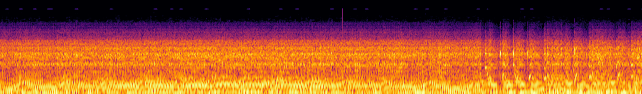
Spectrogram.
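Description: Heavy metal intro: electric guitar playing a repeating riff over bass guitar. Sharper percussive hits join about five seconds in.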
